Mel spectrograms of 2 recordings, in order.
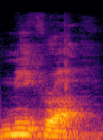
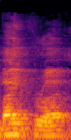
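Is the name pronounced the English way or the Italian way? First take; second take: Italian; English. First: The name is pronounced with Italian-style vowels. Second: The name is pronounced with English-style vowels. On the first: The speaker calls it right. "it's really supposed to be Micra. They're Italian" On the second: The speaker calls it wrong. "why am I saying Micra"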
